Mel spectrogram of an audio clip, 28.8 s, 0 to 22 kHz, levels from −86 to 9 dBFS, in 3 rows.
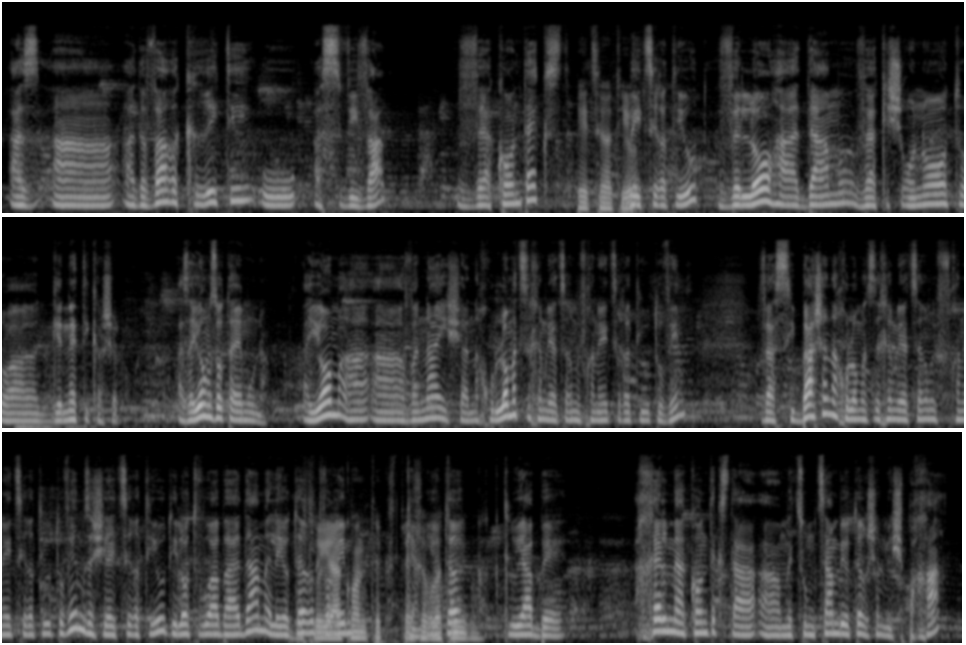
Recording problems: background chatter; noticeable; throughout; 4 voices, 20 dB below the speech

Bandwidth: 14 kHz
